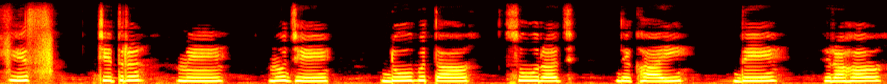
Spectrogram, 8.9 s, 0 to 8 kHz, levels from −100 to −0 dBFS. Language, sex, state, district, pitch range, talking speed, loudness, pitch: Hindi, female, Madhya Pradesh, Bhopal, 330-360 Hz, 60 wpm, -12 LUFS, 340 Hz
